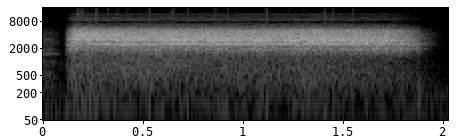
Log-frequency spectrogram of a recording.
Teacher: Cuz for a letter to be able to release air is a [snorts] weakness in the letter sheen. And the letter sheen spreads from the middle of your tongue to the front of your mouth. Sh. Is it you or is something frozen?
